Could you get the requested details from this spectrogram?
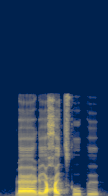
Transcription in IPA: ɽæːɽeħe t͡sʼupy

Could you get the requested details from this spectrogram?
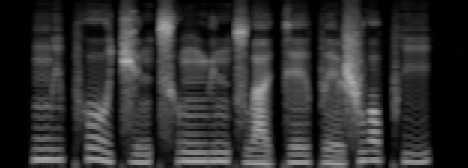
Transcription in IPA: mi˦pʰo˥˨ʊ̯t͡ɕy˨˦n t͡sʰʊ˦ŋmy˦nt͡swa˨˩ɪ̯ ke˦ɪ̯ pe˨˩ɪ̯ʂwɔ˦pʰi˨˦

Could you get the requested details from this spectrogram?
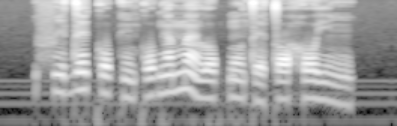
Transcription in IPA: fi˧ de˦ ko˧kĩ˨ko˨˦ɡɛ̃˦ mɛ̃˦˨lo˨k͡pũ˨ te˨tɔ˧ ho˧jĩ˨

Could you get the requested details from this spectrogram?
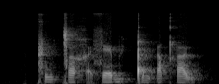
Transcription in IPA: ǁu ǀʌχɛ̰sɛbi ǃuʔɛ qʰɯ

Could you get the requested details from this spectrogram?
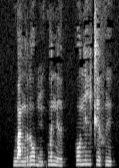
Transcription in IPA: wa˨ŋro˦˨bũ˨ kʷɛ˦ nɪ˨ | o˦niː˦t͡ʃe˦˨fĩ˦˨

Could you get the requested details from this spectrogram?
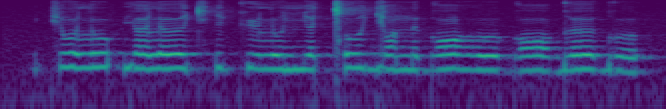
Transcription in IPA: cʊ lʊ fjɜləːcʰi kʲʊlʊɲɜ ǀʊɟɔ nəɡɔɦʊː ɡɔːɡəːɡʊ

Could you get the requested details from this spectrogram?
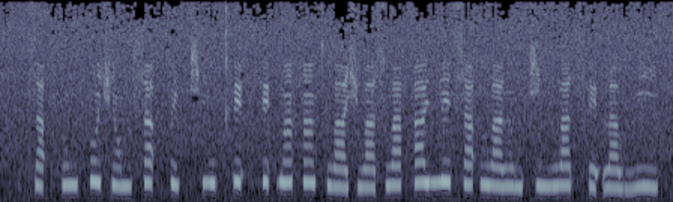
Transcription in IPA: t͡sa˨ʔhu˨˩nkɔ̃˥˧ɕɔ̃˨˩m sa˦ʔ pẽ˨k̚t͡ɕʰju˧kʰe˦ʔ he˦ʔbã˦hã˦ t̪ʰwa˨˩ɕwa˨˩ swa˧ha˦jn̪ẽ˥˧ sa˦ʔlwa˧lu˨˩n t͡ɕi˧m lwa˧t͡sʰe˨ʔla˨˩w n̪ĩ˥˧

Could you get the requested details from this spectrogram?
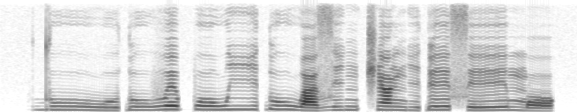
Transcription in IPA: duː˦˨wu˨ɗu˦ βɛ˦po˦wiː˦ɗu˦ wa˨zi˦ŋ t͡ʃã˦ŋi˨ɗe˦ seː˨˦mɔ˨

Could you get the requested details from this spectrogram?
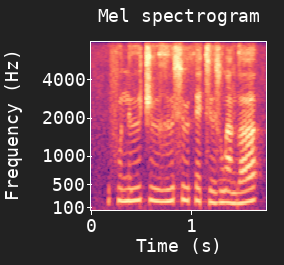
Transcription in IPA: funɨːt͡ʃɨː ɣɨ sʉθet͡sɨːz wãɡɐ

